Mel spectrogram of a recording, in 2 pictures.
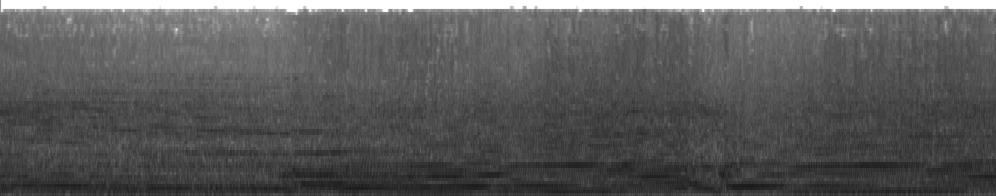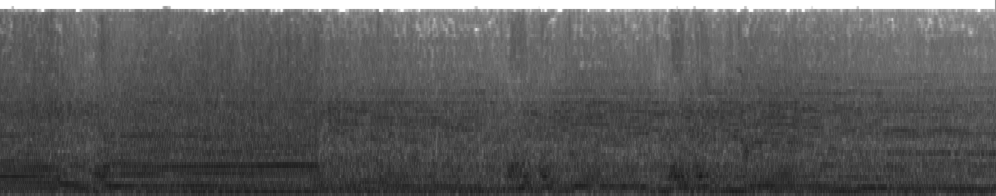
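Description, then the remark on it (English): A vintage Jaguar race car's long-stroke engine revs hard and steadily, its harmonic tones climbing and dropping through gear changes, loud with no voices. “But the noise that engine made is top five best sounding engines I've ever heard in my life.”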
